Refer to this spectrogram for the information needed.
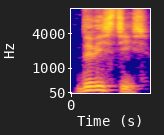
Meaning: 1. to have occasion, to have a chance 2. passive of довести́ (dovestí)
- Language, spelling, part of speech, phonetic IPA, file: Russian, довестись, verb, [dəvʲɪˈsʲtʲisʲ], Ru-довестись.ogg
